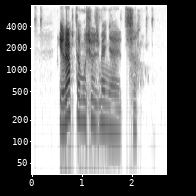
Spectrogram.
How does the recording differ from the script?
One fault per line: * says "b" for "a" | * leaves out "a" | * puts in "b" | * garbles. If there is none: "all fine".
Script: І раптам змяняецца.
* puts in "усё"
